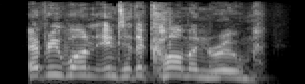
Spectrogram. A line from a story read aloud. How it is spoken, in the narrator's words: she shouted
